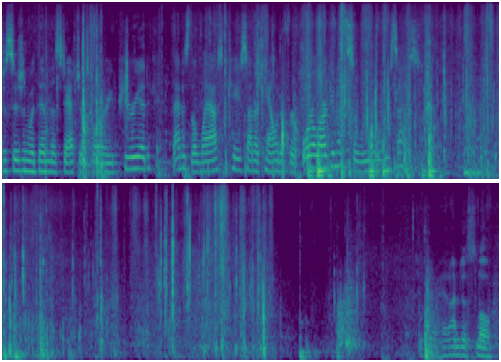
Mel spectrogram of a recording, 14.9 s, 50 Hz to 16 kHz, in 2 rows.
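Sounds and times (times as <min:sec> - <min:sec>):
speech: 0:00.0 - 0:06.7, 0:14.3 - 0:14.9
papers gathered and shuffled at a court hearing: 0:00.0 - 0:11.7
soft thumps of papers: 0:00.7 - 0:09.1.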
